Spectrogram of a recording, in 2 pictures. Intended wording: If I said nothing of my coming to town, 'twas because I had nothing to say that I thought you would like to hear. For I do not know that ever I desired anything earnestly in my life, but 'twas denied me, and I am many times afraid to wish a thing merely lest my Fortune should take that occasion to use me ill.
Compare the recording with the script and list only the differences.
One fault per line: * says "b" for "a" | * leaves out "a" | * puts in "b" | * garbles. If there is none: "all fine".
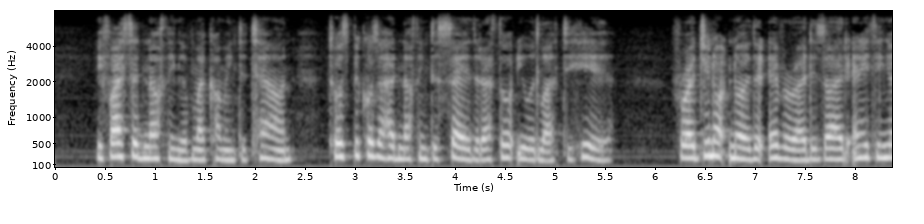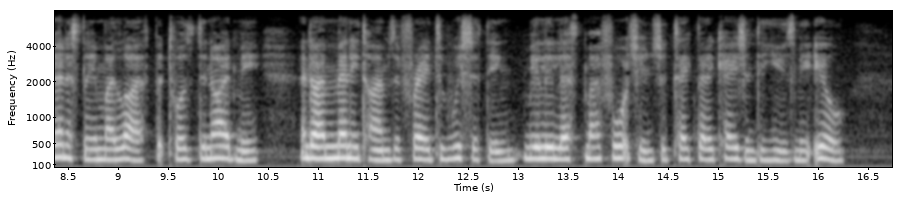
all fine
